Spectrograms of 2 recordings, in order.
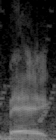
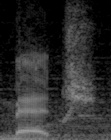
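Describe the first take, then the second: First: It ends with a hard g sound. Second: It ends with a soft j sound. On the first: "instead of saying Meg in shorthand" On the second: "it'd be Medj"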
